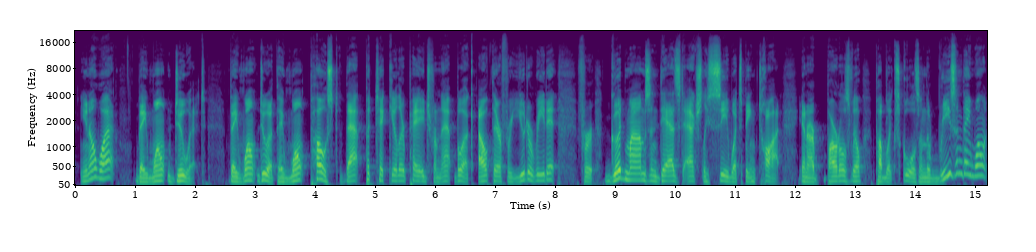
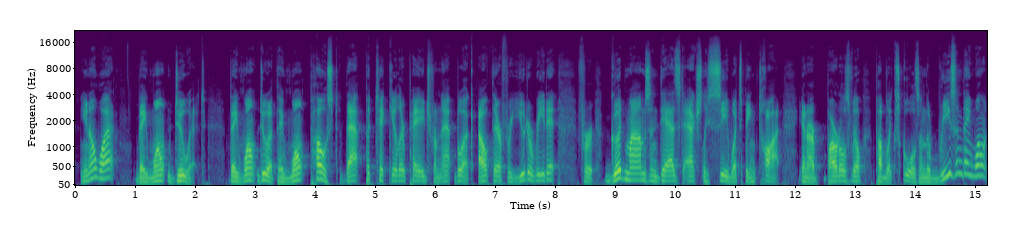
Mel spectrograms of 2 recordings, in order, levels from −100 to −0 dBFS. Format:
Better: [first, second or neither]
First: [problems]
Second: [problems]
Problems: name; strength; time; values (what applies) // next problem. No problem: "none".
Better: first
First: none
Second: muffled; slightly; fading above 2.5 kHz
